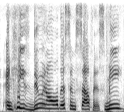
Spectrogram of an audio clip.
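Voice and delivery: usual speaking voice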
